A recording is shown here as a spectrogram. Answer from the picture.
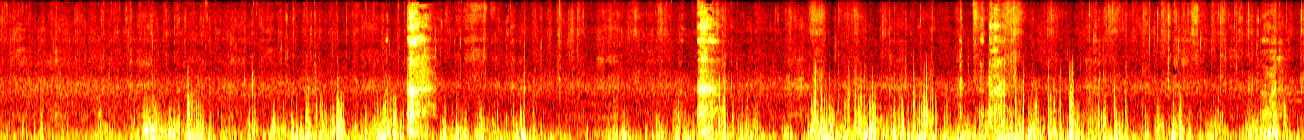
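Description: Footsteps along a dirt trail, with rustling and wind buffeting picked up close by a handheld phone's microphone as it swings with the walker.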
